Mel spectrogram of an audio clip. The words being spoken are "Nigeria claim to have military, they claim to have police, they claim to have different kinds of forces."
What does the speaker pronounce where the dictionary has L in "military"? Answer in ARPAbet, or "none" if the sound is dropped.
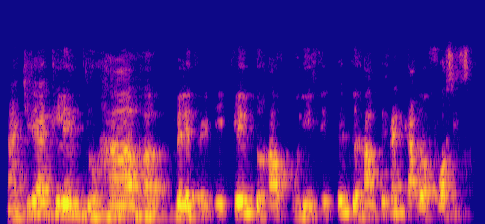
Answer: L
